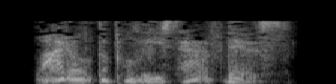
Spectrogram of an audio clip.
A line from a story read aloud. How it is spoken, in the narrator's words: Alex mutters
